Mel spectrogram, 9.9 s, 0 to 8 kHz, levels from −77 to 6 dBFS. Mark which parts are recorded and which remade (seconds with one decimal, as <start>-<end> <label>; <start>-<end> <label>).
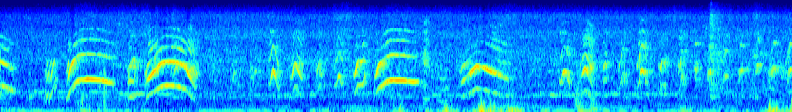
0.0-0.6 remade; 0.6-1.6 recorded; 1.6-2.8 remade; 2.8-3.4 recorded; 3.4-6.3 remade; 6.3-8.8 recorded; 8.8-9.9 remade

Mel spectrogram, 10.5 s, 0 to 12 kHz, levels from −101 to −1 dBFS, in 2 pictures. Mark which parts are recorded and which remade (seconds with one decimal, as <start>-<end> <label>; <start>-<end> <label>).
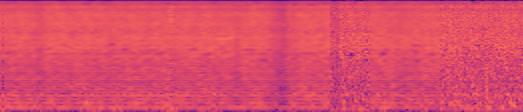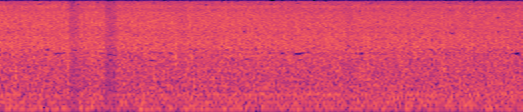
0.0-3.3 remade; 3.3-3.7 recorded; 3.7-4.4 remade; 4.4-10.5 recorded

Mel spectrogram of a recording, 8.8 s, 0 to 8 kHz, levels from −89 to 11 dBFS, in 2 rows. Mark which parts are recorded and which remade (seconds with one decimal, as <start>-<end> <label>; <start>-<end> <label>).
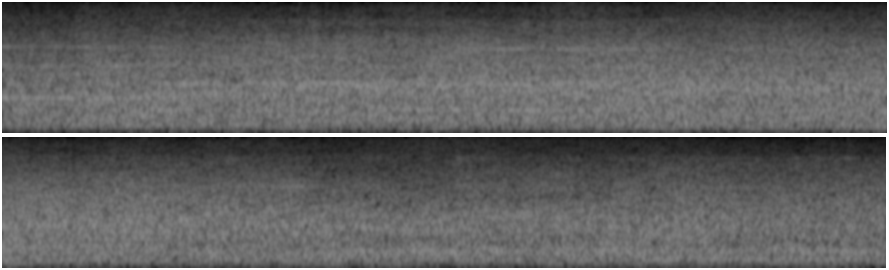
0.0-5.1 recorded; 5.1-7.9 remade; 7.9-8.8 recorded

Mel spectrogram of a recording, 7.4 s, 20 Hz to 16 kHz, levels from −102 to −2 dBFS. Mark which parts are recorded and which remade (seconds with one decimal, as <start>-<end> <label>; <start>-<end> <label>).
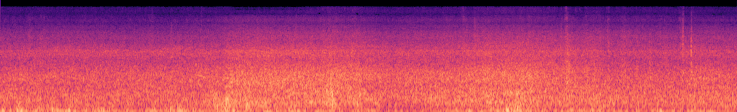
0.0-7.4 recorded

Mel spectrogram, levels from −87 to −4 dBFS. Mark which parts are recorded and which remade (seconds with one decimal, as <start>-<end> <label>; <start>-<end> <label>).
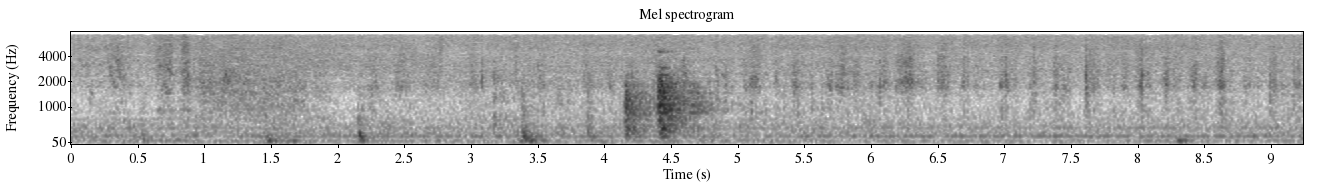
0.0-0.9 remade; 0.9-4.7 recorded; 4.7-5.3 remade; 5.3-9.2 recorded

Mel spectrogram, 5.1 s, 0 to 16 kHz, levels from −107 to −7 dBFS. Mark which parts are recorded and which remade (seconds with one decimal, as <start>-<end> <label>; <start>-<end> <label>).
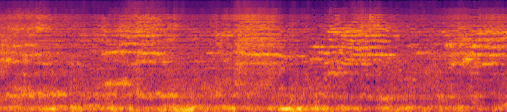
0.0-3.1 remade; 3.1-4.1 recorded; 4.1-5.1 remade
